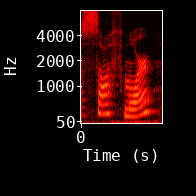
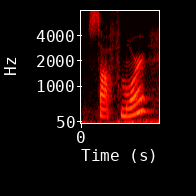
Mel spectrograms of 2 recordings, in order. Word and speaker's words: sophomore: 10th Grade you're a sophomore notice that the O in the middle of this word is silent sophomore if you're in 11th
